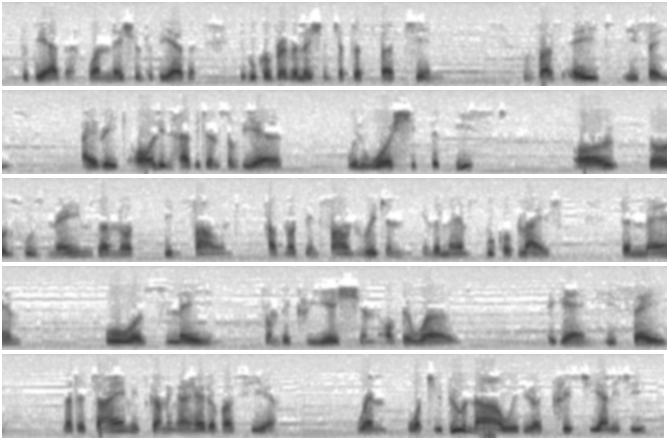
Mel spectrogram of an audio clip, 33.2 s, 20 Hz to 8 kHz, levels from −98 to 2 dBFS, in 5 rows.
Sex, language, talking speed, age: male, English, 135 wpm, 50-69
